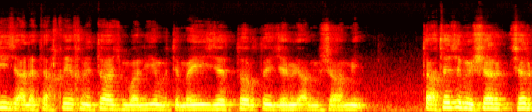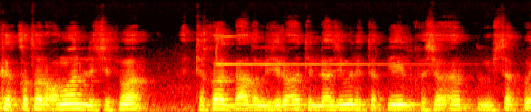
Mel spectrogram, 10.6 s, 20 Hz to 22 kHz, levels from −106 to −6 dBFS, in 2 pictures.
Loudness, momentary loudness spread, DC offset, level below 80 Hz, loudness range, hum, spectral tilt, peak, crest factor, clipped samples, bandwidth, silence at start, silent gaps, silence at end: -21 LUFS; 9 LU; under 0.1%; -68 dBFS; 3 LU; none; -8.5 dB/octave; -6 dBFS; 14 dB; under 0.1%; 8.8 kHz; 0 s; none; 0 s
